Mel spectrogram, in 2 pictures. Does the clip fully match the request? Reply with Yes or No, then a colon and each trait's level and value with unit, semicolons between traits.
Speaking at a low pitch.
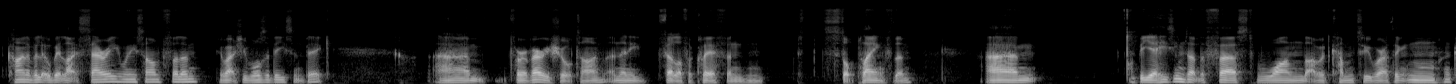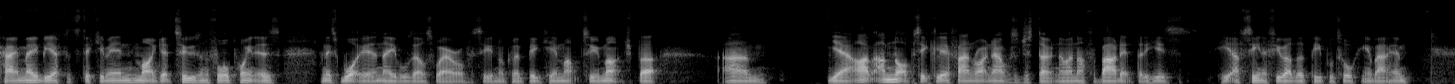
Yes: very low, 90 Hz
